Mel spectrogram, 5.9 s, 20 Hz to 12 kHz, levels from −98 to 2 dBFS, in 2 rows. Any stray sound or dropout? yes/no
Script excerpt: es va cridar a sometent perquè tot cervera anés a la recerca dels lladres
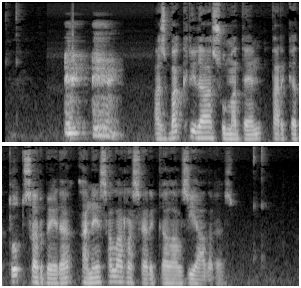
yes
